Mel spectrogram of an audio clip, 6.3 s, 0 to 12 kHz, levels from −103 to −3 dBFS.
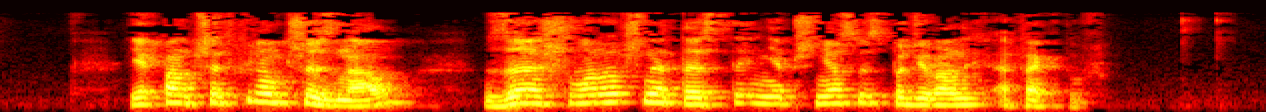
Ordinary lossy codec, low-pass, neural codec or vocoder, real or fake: MP3, 32 kbps; 10.8 kHz; codec, 44.1 kHz, 7.8 kbps, DAC; fake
